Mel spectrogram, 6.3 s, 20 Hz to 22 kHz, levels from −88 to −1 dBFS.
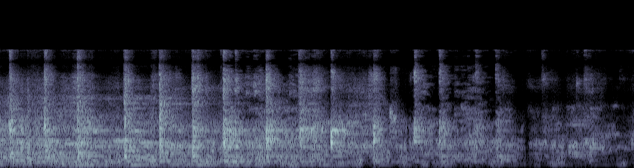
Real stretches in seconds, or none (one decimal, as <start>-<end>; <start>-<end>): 2.2-3.0; 4.1-5.0

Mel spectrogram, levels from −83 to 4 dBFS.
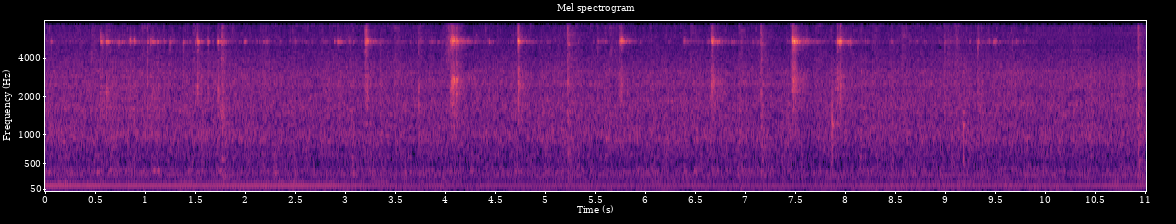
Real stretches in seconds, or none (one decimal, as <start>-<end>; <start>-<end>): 0.0-9.9

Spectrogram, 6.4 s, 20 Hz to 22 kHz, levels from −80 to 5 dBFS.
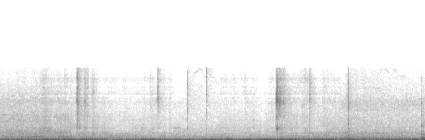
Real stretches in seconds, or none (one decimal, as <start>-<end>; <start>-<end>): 0.0-0.6; 2.6-3.3; 5.1-6.4

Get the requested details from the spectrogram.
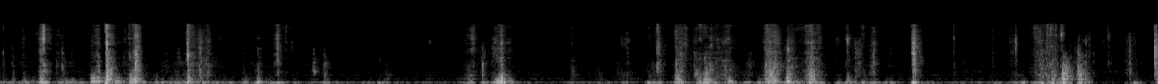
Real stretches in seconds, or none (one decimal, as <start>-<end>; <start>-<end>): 10.4-11.6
